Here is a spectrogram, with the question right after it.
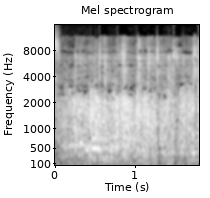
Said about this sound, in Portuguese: Ela trabalha como secretária aqui no HC. Ao sair hoje, ganhou o carinho dos colegas e uma salva de palmas.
